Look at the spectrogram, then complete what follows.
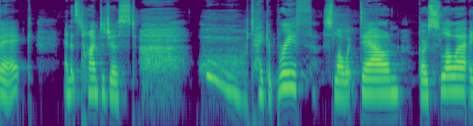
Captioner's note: releases a sigh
